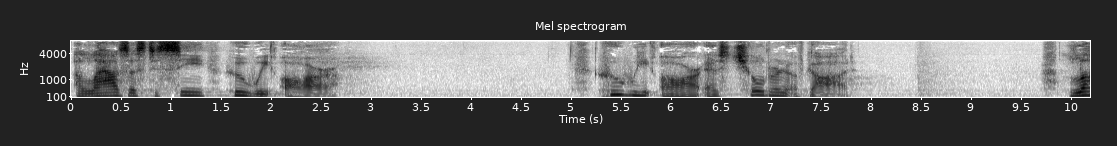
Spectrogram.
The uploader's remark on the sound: At Highland Baptist Church.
